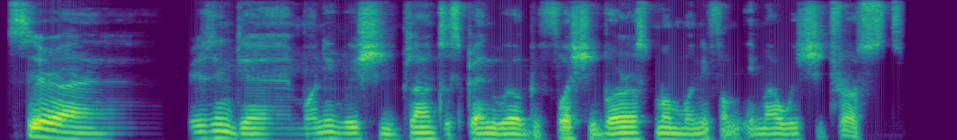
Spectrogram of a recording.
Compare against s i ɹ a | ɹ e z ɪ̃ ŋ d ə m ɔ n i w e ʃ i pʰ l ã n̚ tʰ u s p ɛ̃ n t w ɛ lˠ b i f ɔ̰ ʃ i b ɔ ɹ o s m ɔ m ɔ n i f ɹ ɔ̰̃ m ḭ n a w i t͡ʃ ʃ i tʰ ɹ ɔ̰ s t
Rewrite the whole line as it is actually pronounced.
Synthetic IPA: s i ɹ a | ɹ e z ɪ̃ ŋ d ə m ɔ n i w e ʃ i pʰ l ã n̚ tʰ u s p ɛ̃ n d w ɛ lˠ b i f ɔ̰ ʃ i b ɔ ɹ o s m ɔ m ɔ n i f ɹ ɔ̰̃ m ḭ m a w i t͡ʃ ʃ i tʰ ɹ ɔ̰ s t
